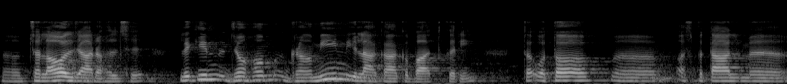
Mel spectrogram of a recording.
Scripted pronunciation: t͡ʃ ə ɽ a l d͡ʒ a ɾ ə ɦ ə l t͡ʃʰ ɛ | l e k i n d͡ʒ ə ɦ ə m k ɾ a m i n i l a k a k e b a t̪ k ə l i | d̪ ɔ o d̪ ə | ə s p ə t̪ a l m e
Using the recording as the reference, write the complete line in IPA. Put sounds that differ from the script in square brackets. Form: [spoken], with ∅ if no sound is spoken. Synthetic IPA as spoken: t͡ʃ ə [l] a l d͡ʒ a ɾ ə ɦ ə l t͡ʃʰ ɛ | l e k i n d͡ʒ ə ɦ ə m [ɡ] ɾ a m i n i l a k a k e b a t̪ k ə [ɾ] i | [t̪] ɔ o [t̪] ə | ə s p ə t̪ a l m e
